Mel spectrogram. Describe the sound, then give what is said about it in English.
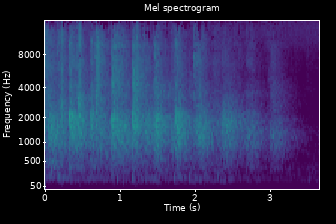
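A church audience applauds to welcome a guest at a morning service, with a brisk patter of many hands clapping that thins out and fades toward the end. “May I say a very welcome to Bertana, is here with us this morning. Maybe we could give him a big hand.”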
